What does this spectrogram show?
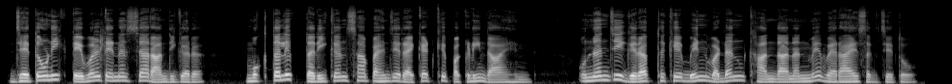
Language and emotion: Sindhi, neutral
